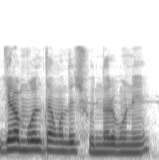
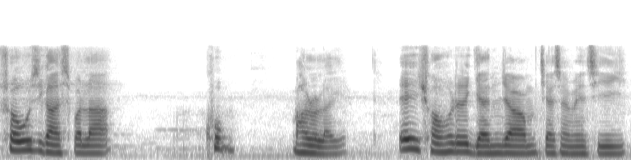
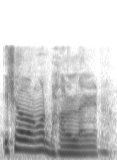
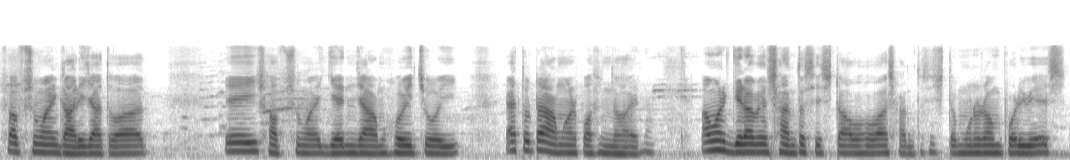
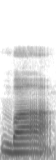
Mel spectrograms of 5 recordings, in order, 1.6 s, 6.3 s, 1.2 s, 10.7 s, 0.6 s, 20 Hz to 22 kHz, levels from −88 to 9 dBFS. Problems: constant background noise, continuous background conversations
